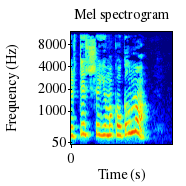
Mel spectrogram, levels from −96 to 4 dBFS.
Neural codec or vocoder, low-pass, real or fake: vocoder, 24 kHz, 100 mel bands, Vocos; 10.8 kHz; fake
